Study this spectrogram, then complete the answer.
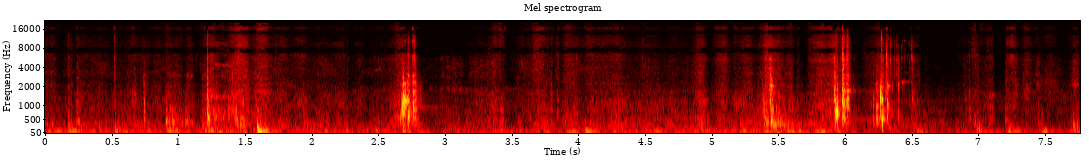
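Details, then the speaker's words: Craftsman lawn tractor, 15.5 OHV engine, left in a shed about 4 years, turned over by hand: irregular dry scrapes and rubs with each pull; owner suspects critters or a nest in the flywheel shroud. "that sounds like something was in there looks like it a plastic fly wheel or some type all right we're going to have to take the copper off I think just to see if there's any Critters in there"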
